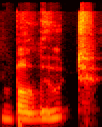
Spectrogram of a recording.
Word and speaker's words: balut: Apparently, it's balut is the way it's pronounced.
